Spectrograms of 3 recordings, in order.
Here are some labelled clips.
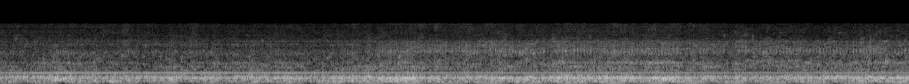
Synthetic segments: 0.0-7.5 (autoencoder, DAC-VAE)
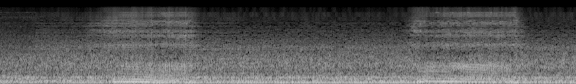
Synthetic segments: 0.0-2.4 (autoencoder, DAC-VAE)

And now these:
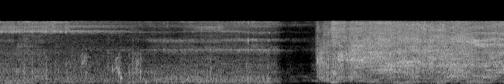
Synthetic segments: 0.0-0.7 (codec, SNAC); 1.3-5.0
